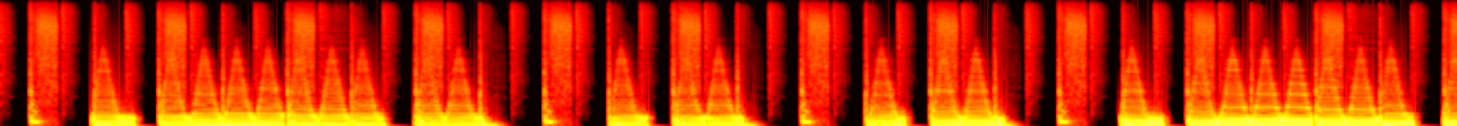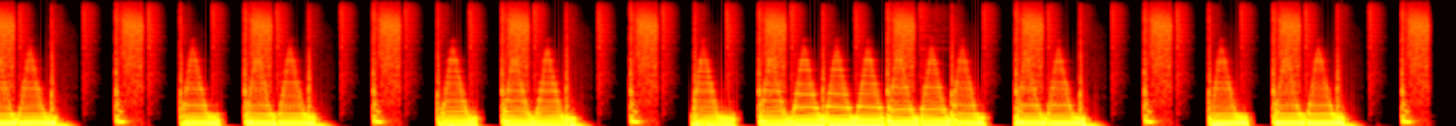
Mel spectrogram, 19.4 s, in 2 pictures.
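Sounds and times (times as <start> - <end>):
bass: 0.6 - 3.3, 4.1 - 5.0, 5.8 - 6.8, 7.5 - 10.2, 10.9 - 11.9, 12.6 - 13.6, 14.3 - 17.0, 17.8 - 18.8.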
